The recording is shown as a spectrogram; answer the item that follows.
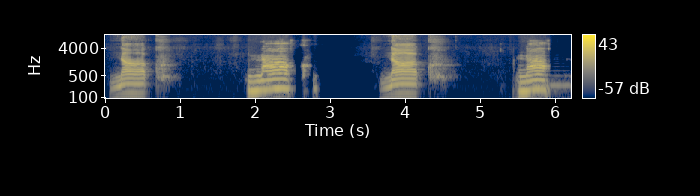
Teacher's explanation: And it's got this little breath of air that comes at the end. That's what that W is doing.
